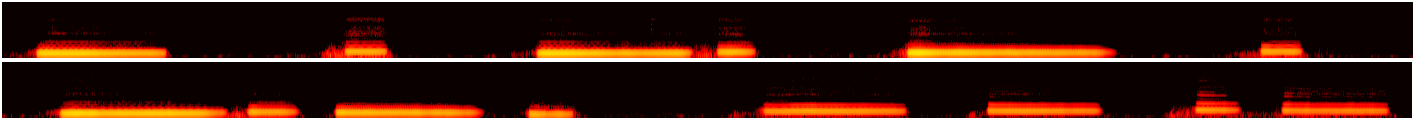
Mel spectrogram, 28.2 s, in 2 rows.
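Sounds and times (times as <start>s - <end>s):
person humming: 0.4s - 1.7s, 3.4s - 3.9s, 5.4s - 7.6s, 9.0s - 11.1s, 12.6s - 13.0s, 14.7s - 19.8s, 21.7s - 23.2s, 24.0s - 25.1s, 26.0s - 28.0s.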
